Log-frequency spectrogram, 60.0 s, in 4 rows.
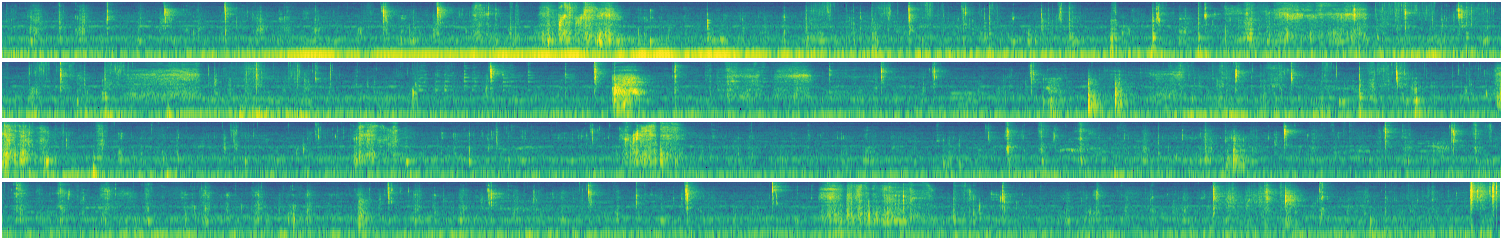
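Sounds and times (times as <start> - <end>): wet chewing: 0.2 - 6.3, 7.0 - 24.5, 25.1 - 38.8, 39.8 - 59.9
loud crunches: 8.0 - 18.6.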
